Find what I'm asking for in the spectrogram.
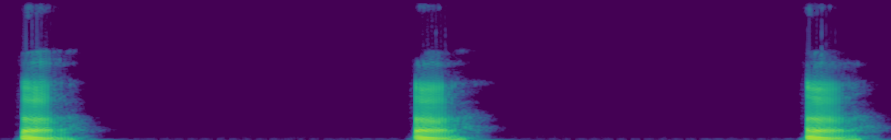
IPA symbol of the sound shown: ə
